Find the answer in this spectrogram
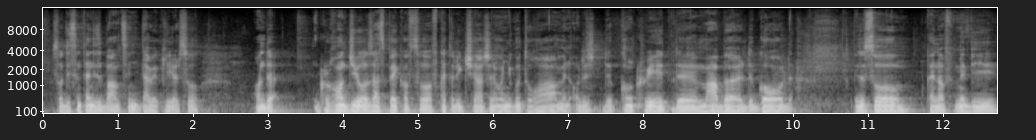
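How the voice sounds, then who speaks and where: A dark, mellow tone at a fairly slow pace, with flat, monotone intonation and long, frequent pauses. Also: man. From Guadeloupe, later Paris. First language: Guadeloupean Creole / French. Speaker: visual artist. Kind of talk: artist talk presentation.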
